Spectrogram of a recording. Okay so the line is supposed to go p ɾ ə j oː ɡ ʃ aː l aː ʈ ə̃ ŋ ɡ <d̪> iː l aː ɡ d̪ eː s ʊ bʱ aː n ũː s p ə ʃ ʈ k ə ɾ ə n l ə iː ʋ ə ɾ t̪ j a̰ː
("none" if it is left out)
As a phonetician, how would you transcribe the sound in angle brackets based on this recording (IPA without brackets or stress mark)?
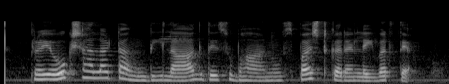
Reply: d̪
